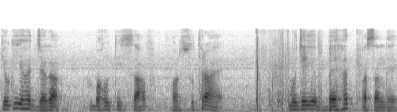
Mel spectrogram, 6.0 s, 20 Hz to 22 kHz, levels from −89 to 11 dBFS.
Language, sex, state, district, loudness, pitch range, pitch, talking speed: Hindi, male, Madhya Pradesh, Dhar, -18 LUFS, 110-135 Hz, 120 Hz, 140 wpm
